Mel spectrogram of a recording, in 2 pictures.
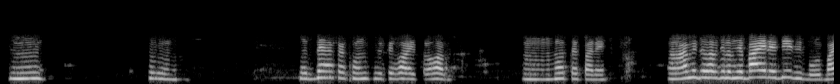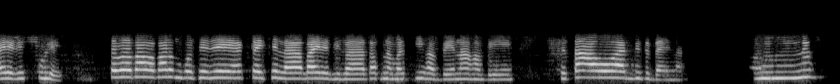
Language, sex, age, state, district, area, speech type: Bengali, female, 30-45, West Bengal, Murshidabad, rural, conversation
